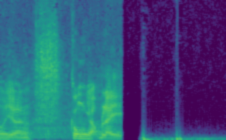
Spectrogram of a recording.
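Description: A man speaking Cantonese that stops abruptly just past a second in, then after a moment of dead silence two low, dull thuds like a slow heartbeat, a sound effect marking a cut.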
